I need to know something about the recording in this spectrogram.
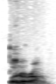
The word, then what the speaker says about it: Bunurong: Bunurong.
